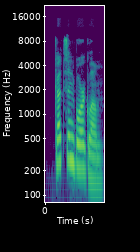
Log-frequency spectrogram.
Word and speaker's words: Gutzon Borglum: This is his name Gutzon Borglum. I hope you heard that. Gutzon Borglum.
